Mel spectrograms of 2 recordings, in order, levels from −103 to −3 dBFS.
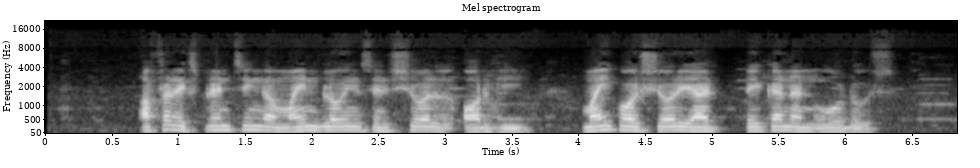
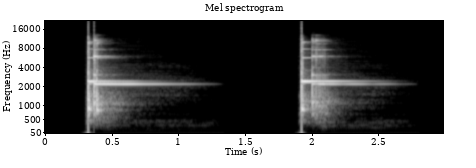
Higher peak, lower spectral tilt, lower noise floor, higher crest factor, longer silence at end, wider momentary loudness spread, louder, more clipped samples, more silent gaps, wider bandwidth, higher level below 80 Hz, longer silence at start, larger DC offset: about the same, -2 dBFS vs 0 dBFS; first, -7.5 dB/octave vs 3.5 dB/octave; first, -59 dBFS vs -40 dBFS; about the same, 18 dB vs 20 dB; about the same, 0.6 s vs 0.6 s; second, 8 LU vs 17 LU; second, -19 LUFS vs -13 LUFS; neither; second, none vs 1.34-1.88 s; second, 9.4 kHz vs 14 kHz; first, -58 dBFS vs -64 dBFS; first, 0.7 s vs 0.35 s; neither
